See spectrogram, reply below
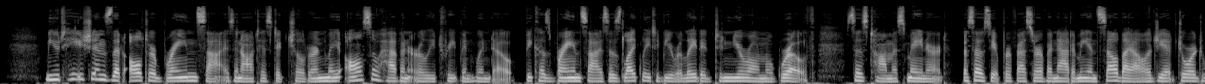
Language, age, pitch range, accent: English, 30-49, 145-180 Hz, American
